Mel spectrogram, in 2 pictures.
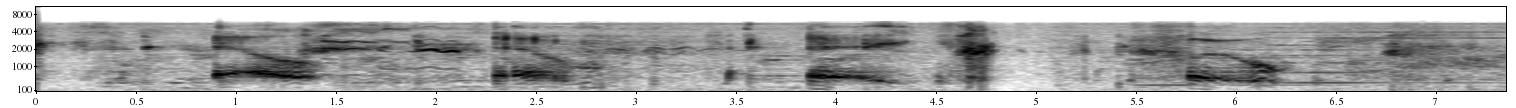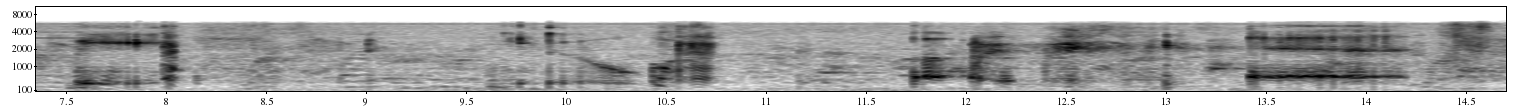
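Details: A child deliberately burping the alphabet: a run of voluntary voiced burps shaped into letter sounds, one after another, with faint background music.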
